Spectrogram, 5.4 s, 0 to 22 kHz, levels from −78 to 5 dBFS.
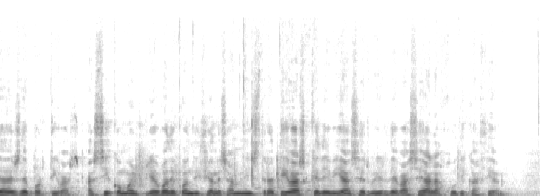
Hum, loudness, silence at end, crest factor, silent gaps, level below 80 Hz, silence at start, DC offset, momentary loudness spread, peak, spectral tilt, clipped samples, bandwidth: none; -27 LUFS; 0.35 s; 16 dB; none; -66 dBFS; 0 s; under 0.1%; 9 LU; -10 dBFS; -6 dB/octave; under 0.1%; 19 kHz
